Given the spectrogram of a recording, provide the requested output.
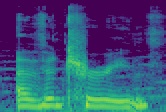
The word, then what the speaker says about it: Aventurine: like horn h Aven aventurine like Tangerine aventurin aent Terin oh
